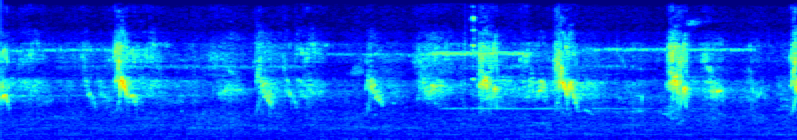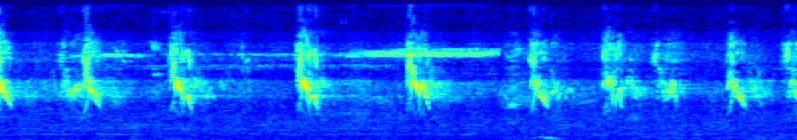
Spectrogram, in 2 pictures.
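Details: Chirping house sparrow repeating short, sharp, high notes about once or twice per second in a steady, slightly uneven series over soft background noise.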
